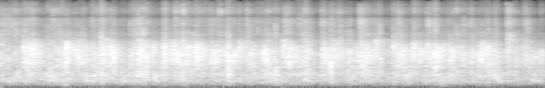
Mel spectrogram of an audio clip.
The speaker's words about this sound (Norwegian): Applaus.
